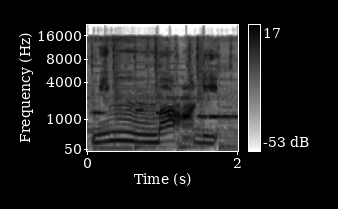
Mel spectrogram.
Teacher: suara nun mati atau tanwin diganti dengan suara mim mati dengan merapatkan bibir dan mendengung. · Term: iklab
